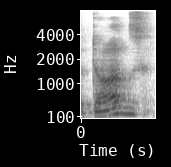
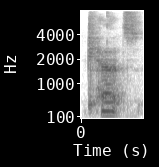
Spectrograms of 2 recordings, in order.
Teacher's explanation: dogs is a z sound cats is an S sound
